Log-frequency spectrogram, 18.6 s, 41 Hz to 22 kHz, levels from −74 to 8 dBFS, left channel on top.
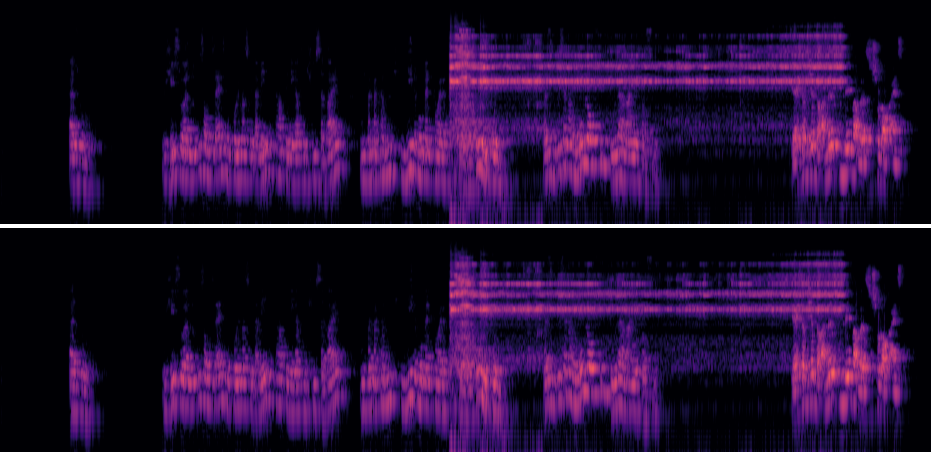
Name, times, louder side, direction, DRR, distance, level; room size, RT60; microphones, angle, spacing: voice 1, 1.4-1.8 3.2-6.8 7.2-10.0 10.9-13.1, equal, 65° left, -1 dB, 1.1 m, -36 dB
Coin (dropping), 9.0-16.9, left 2 dB, 25° left, 0.9 m, -30 dB
voice 2, 15.8-18.0, right 1 dB, 20° right, 2 dB, 0.6 m, -30 dB
4.4 x 3.0 x 2.4 m, 0.62 s
head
